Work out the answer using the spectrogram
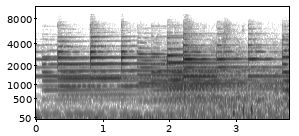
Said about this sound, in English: It's a hunk of doorbell, isn't it?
